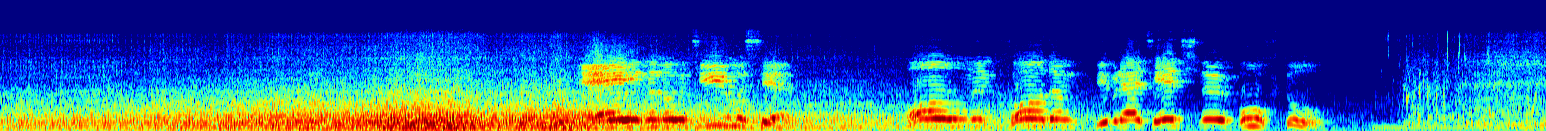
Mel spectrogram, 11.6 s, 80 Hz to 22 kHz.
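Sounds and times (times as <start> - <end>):
propeller airplane engine roaring during takeoff: 0.0 - 8.5
speech: 6.8 - 10.0.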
